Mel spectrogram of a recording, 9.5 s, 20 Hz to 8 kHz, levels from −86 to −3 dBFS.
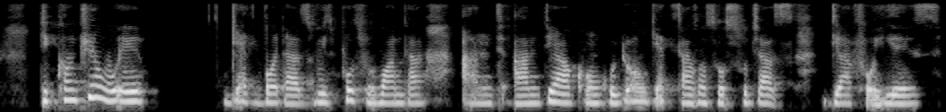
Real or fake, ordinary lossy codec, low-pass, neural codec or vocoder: fake; none; 7.2 kHz; codec, 16 kHz, 2 kbps, FreqCodec, larger model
